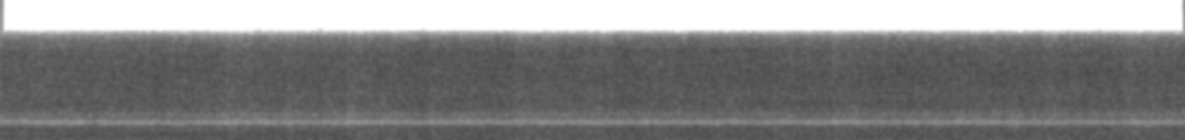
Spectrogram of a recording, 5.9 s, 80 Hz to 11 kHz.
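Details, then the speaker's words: 2001 Ford Explorer just after fuel filter replacement: steady, even idle with a smooth low rumble and no misses, ticks or knocks; runs normally, no leaks seen. "Okay, she's running. Got my door open, in case you're wondering."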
